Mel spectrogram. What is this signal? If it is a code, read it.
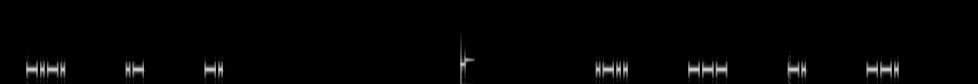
Morse code, heard as a keyed tone, about 34 wpm, spaced as for 12 wpm, 700 Hz. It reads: CAN LONG
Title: 6x Character Spacing - Top 200 Words - 35wpm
